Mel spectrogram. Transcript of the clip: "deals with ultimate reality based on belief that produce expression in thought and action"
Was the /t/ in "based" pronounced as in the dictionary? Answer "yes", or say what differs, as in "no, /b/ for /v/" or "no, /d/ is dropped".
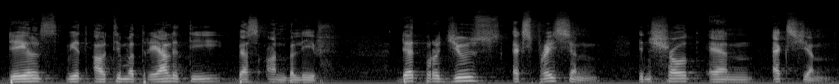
no, /t/ is dropped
